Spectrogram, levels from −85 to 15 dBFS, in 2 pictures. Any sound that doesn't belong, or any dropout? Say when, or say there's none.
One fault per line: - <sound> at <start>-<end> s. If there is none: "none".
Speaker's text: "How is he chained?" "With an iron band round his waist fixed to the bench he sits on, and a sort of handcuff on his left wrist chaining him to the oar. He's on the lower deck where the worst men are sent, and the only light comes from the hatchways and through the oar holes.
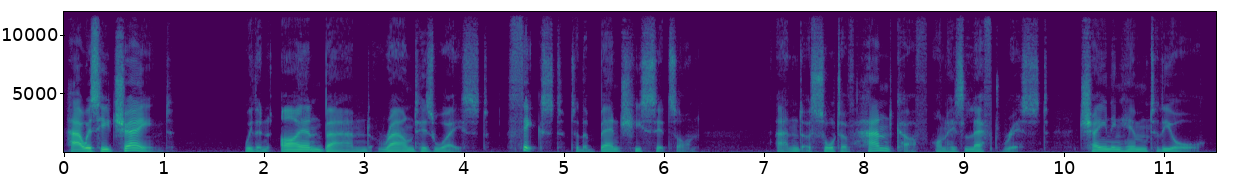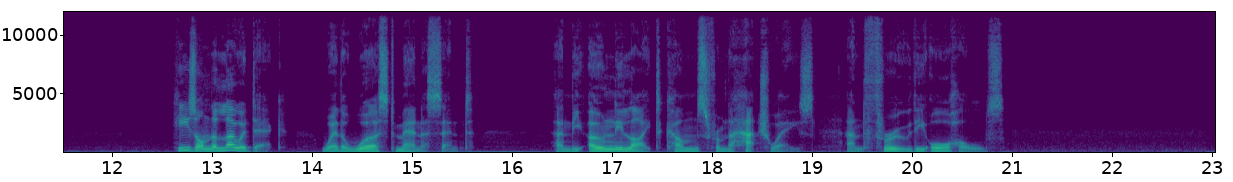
none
